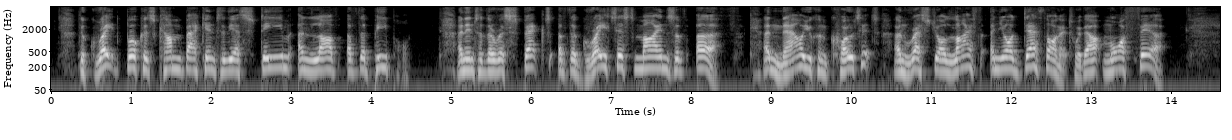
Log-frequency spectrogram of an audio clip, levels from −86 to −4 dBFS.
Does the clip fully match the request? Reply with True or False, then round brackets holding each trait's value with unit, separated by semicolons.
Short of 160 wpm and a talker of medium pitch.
False (170 wpm; 170 Hz)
